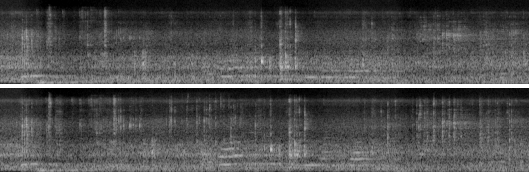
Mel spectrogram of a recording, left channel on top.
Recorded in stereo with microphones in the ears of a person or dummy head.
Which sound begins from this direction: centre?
A child speaking, at 0.2 s.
